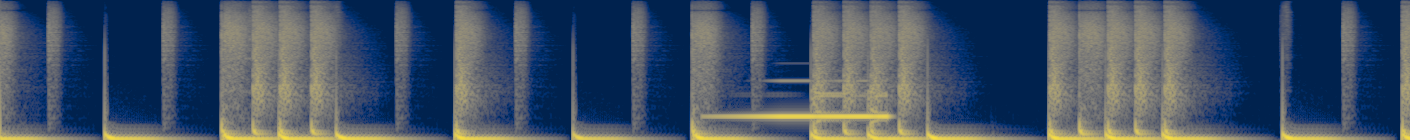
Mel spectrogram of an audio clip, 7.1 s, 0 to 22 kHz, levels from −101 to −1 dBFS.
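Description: From 3.50 to 4.49 s a loudspeaker feedback squeal rises over the music. A steady 682 Hz tone swells within roughly 0.4 s to about 5 dB above the music, a self-reinforcing loop rather than an external whistle.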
